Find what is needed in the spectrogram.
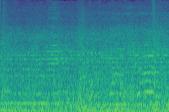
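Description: A motor yacht's engine running with a steady low hum, with indistinct voices over it.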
